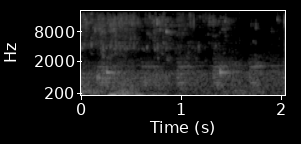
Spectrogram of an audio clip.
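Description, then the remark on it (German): A soft, steady stream of water pours gently into a tub, a quiet continuous trickle with faint dripping and no voices. “Ich gieße das Wasser über genau. den Kenzer, damit da keine Luftblasen entstehen.”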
